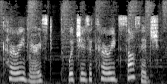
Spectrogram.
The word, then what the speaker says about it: Currywurst: Oh, FYI, in German, a W sounds like a V. – C, currywurst, die Currywurst, die Currywurst.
